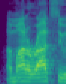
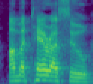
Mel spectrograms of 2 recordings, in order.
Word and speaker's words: Amaterasu: bit better amaterasu japanese so apparently amateratsu is pronounced amaterasu japanese or maybe just amaterasu i like a mataratsu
